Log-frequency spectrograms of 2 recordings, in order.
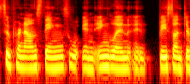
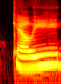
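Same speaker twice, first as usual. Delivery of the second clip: French-accented speech, said the French way. Trying to say a name the French way: French-accented Kelly. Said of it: "if I really had to say it the French way".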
